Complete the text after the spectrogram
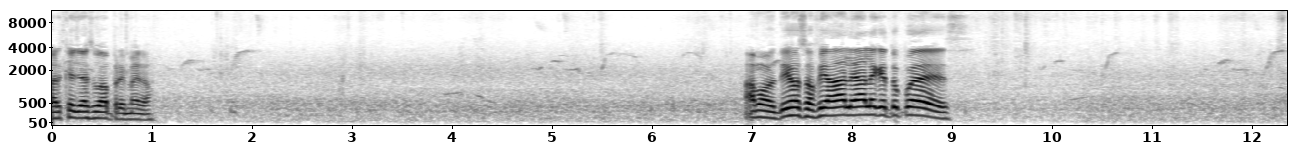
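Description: Leaves and branches rustle as someone climbs through brush.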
